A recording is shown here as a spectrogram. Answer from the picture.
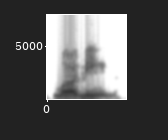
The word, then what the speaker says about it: Lenyne: And she even wrote it out phonetically because if you say her name phonetically, it's just LaNeeN, Lanine, but Yes. – it's spelled LENYNE.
